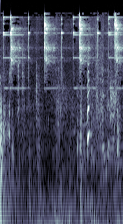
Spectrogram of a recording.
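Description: An SUV's door latch clicks open sharply, followed by handling and rustle as someone climbs into the driver's seat. A short rising chirp comes near the end.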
